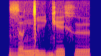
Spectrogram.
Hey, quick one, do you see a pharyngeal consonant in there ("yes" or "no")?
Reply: no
